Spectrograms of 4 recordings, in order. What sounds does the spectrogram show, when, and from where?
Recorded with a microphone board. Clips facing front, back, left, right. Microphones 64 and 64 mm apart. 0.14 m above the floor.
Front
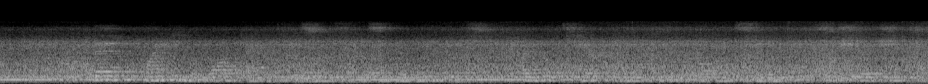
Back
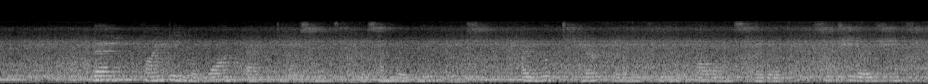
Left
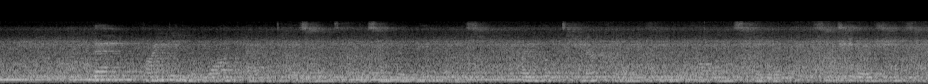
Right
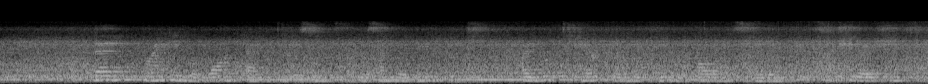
0.9 s a woman speaking: 170° left, 6.5 m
